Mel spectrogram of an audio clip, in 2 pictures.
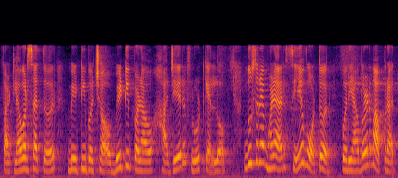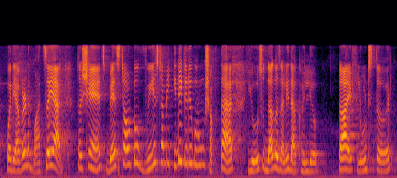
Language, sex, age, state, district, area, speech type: Goan Konkani, female, 30-45, Goa, Ponda, rural, spontaneous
